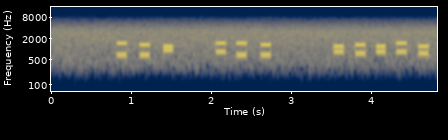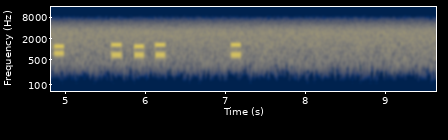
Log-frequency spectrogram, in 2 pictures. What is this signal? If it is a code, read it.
DTMF, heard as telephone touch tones, dialled by hand, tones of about 130 ms. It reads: 32* 932 757944 212 2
